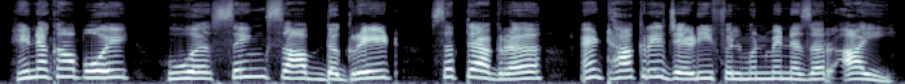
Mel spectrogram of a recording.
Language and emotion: Sindhi, neutral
